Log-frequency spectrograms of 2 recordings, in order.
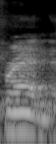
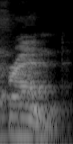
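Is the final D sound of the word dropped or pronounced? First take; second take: dropped; pronounced. First: The final D sound is left off. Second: The final D sound is clearly pronounced. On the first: The speaker calls it right. "Sometimes it's better to say friend" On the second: The speaker calls it wrong. "instead of friend"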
